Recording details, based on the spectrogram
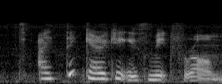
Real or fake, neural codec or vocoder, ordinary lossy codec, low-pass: real; none; none; 7.2 kHz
